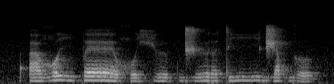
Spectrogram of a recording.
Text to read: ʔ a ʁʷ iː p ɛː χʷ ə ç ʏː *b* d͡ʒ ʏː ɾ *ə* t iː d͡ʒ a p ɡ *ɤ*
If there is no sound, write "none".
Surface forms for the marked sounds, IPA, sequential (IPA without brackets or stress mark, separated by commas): p, ə, ɤ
